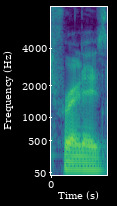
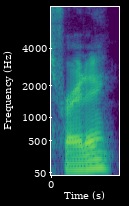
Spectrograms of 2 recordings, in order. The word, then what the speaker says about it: Freire: Update, I bothered to learn how to pronounce Freire's name. It's Freire, not Freire or whatever. It's Freire. He's Portuguese. I'm Brazilian, but the name is in Portuguese.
